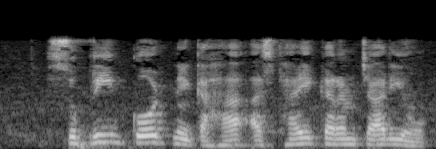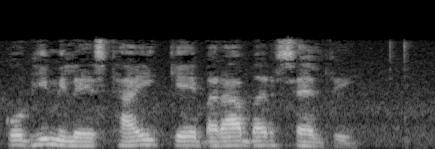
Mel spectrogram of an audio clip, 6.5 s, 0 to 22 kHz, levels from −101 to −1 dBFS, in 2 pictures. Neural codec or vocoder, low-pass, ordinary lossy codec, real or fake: none; 7.2 kHz; Opus, 64 kbps; real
